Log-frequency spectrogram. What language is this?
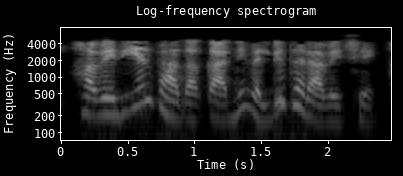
Gujarati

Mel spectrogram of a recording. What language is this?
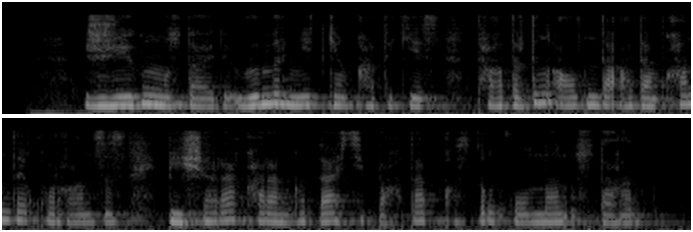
Kazakh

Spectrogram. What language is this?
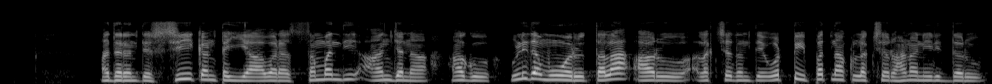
Kannada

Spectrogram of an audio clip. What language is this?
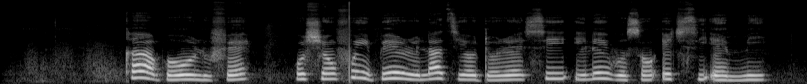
Yoruba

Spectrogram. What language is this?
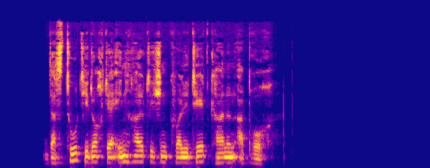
German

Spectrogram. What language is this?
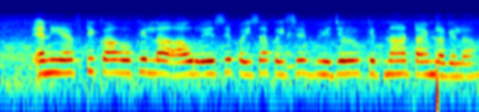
Bhojpuri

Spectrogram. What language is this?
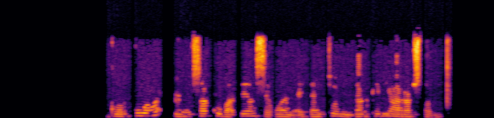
Basque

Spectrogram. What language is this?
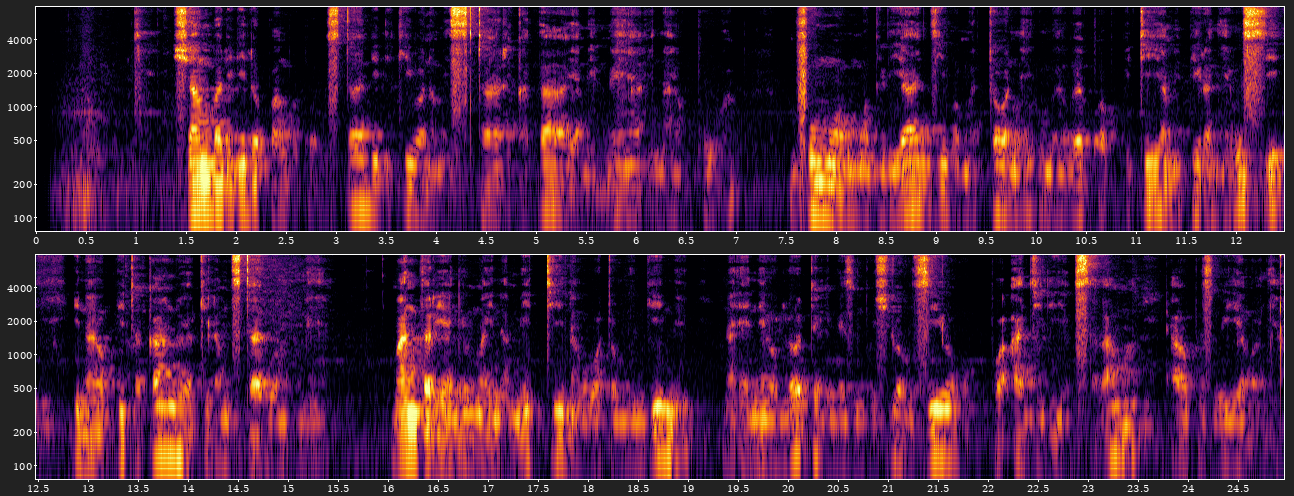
Swahili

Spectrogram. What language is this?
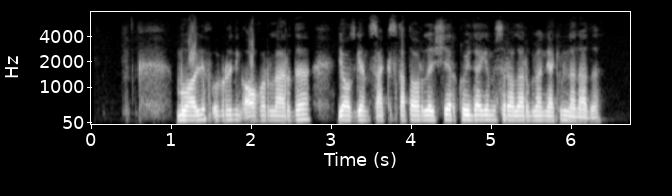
Uzbek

